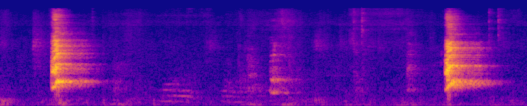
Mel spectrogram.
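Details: Cavalier King Charles Spaniel puppies in an indoor puppy pen at home: three sharp, high yapping barks, two loud and one softer between them, spaced about two seconds apart, with faint soft whines in the quiet gaps.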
